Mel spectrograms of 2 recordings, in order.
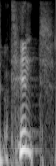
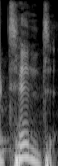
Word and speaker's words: Tynt: the tit Meadow yeah no not really the tint Meadow it's the like pit uh it's like maybe I'm pronouncing it wrong T Y and T oh tint oh tin like a tit Meadow yeah no not tit Meadow and and you understand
